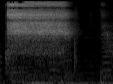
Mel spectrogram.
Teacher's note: pronounced as x, like as if you're putting a K sound and an S sound together, like so. A K and an S sound make the X sound.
